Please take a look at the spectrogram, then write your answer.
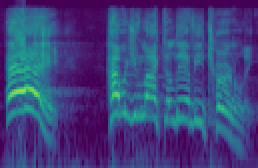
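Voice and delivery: high, loud preacher's call; preaching shout. Acted. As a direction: hit the congregation with it. Preaching at full force.

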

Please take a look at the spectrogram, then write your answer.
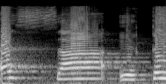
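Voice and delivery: السائق slowly, hamza on a kasra seat; careful pronunciation. Shown as a demonstration. Teacher showing the hamza in السائق. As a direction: stretch السائق, stress the hamza. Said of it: "دائمًا جوا الكرسي ش-، أكو كسرة".

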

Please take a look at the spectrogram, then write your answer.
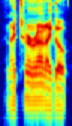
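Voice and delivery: ordinary talk

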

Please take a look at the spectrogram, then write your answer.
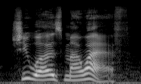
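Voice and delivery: high, slow character answer; old man Drioli. A narrator's reading. Old man telling the crowd about his wife, high and slow. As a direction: raise the pitch and stretch it out.

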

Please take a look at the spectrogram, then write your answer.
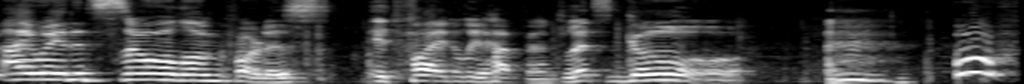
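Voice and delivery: high, drawn-out triumphant cheer; thrilled hype; real excitement. Real, not acted. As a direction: celebrate it, stretching the words high. Celebrates the long-awaited moment.

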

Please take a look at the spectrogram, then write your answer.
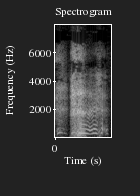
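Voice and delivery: loud, high burst of laughter; high, loud giggle; short laugh. Real, not acted. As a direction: laugh out after the wail. Laughs after losing.

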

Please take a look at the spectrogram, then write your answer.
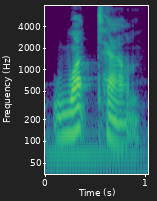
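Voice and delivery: plain reading voice

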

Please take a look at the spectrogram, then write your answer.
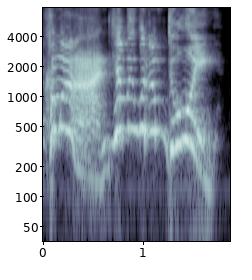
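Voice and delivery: high, loud mock wail; exasperated pleading. Actor pleading with secretive producers, wailing loudly. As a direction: beg at a shout, pitch climbing. Retold begging to be told.

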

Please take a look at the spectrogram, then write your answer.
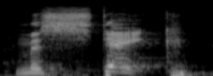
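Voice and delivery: normal talking voice

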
